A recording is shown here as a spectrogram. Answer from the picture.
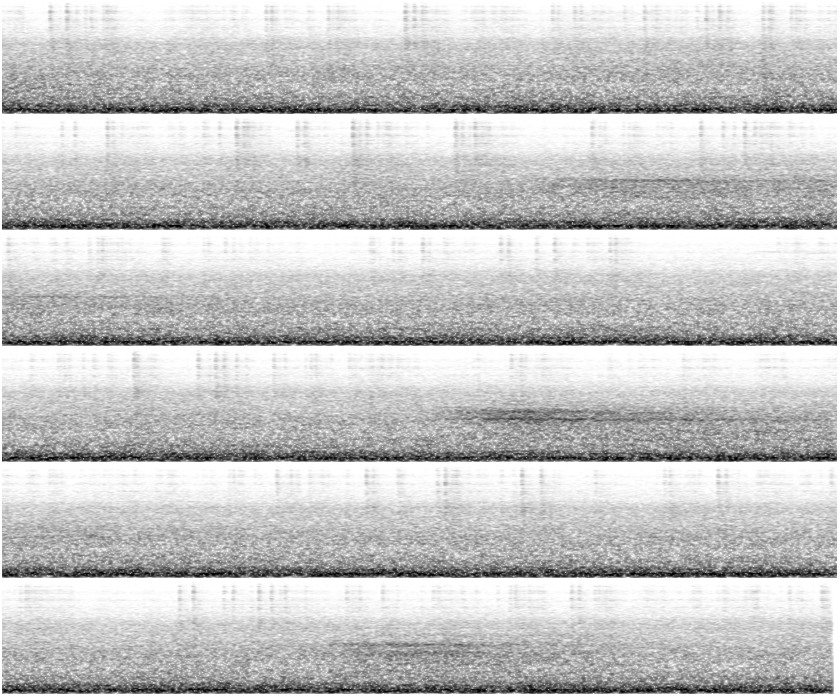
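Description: Steady low hum and hiss of room tone, even in level throughout, with a few faint high tones that come and go.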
